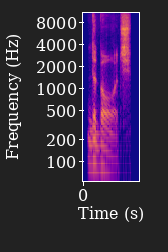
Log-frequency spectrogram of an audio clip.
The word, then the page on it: debauch: British English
